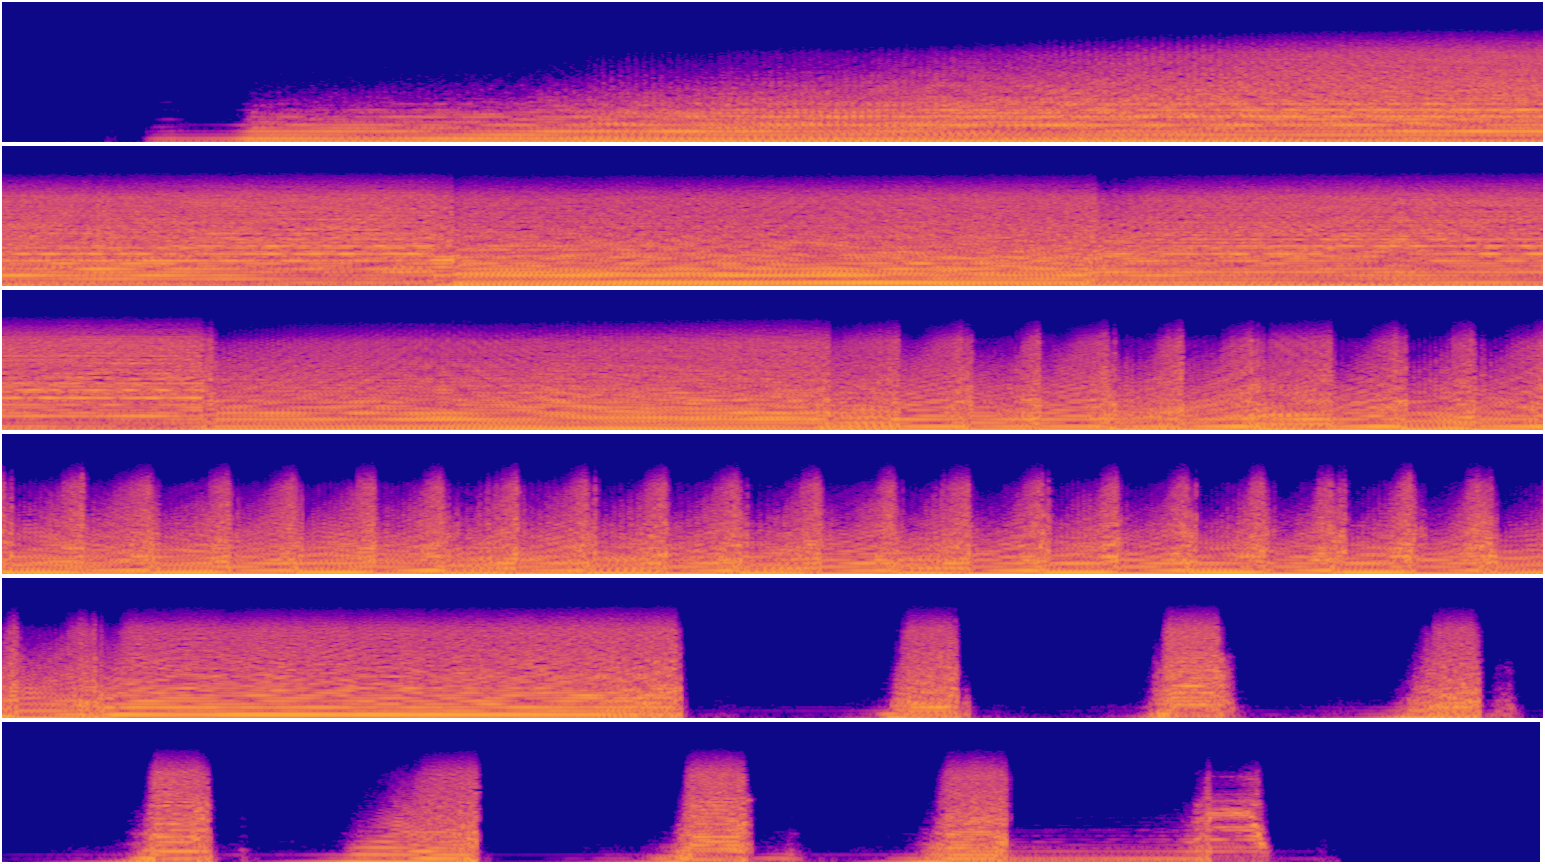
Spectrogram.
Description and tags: reverse nothing
Another reversed noise from the nothing that is space.
phasing, flanged, shift, phase, ambient, pulsating, grainy, space, noise, nothing, reverse, harsh, stretched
